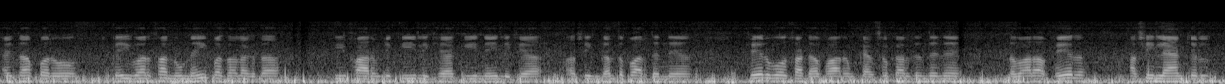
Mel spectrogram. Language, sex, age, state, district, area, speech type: Punjabi, male, 45-60, Punjab, Gurdaspur, urban, spontaneous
